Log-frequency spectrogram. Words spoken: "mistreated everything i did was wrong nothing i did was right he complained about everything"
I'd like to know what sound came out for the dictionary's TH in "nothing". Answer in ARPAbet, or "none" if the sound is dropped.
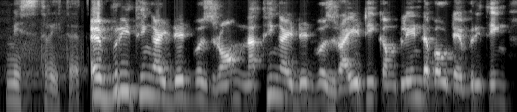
T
